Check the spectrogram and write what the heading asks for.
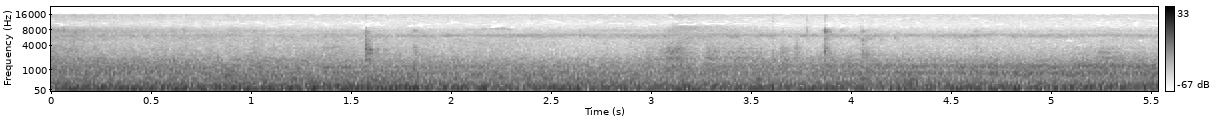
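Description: Steady low outdoor rumble of traffic on the busy road alongside, mixed with wind, with a few faint light ticks.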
